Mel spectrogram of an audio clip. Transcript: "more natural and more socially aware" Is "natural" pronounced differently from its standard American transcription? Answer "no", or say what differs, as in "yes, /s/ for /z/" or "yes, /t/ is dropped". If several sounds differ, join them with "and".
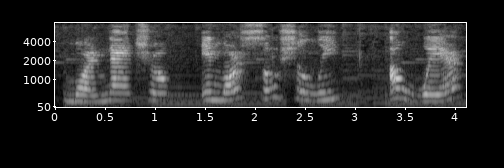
no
